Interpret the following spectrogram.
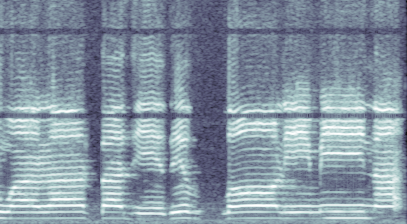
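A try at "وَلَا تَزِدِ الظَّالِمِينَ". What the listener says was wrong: Ya, zi lebih dijelaskan lagi, Ibu. Wala tazidil zalimi.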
